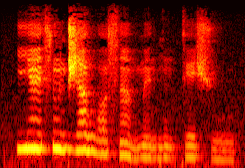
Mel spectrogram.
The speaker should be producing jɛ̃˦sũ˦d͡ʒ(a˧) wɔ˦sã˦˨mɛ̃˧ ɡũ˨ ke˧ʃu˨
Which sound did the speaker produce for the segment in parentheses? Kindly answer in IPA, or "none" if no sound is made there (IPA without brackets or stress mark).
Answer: a˦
